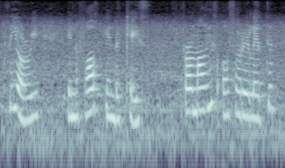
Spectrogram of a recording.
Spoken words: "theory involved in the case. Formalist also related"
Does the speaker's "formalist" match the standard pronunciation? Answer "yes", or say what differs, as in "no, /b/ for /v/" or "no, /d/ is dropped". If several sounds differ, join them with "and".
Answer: no, /t/ is dropped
